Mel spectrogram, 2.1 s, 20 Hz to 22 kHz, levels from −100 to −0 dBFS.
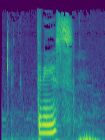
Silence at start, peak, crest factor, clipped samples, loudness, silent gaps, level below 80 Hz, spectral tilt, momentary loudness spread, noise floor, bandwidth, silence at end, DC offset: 0.75 s; -2 dBFS; 16 dB; under 0.1%; -13 LUFS; none; -30 dBFS; -3.5 dB/octave; 19 LU; -47 dBFS; 16 kHz; 0.1 s; under 0.1%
